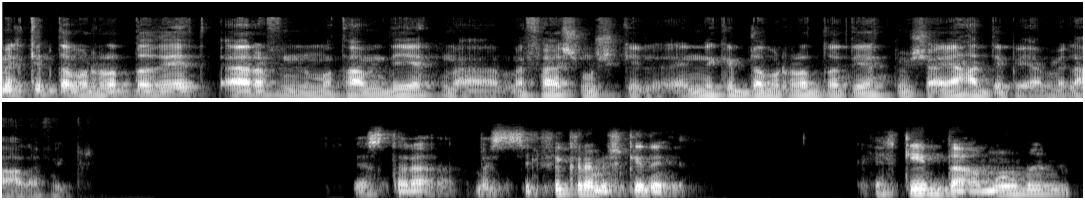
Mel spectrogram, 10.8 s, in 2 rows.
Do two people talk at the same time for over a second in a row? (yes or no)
no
